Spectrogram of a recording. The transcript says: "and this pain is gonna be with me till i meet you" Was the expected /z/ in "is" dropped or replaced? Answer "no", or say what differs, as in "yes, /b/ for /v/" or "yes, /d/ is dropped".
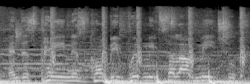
no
